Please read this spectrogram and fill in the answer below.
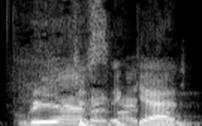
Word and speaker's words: Rhiannon: The other thing I'd say is that Rhiannon, the song, also has a real like nostalgia to it for me.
